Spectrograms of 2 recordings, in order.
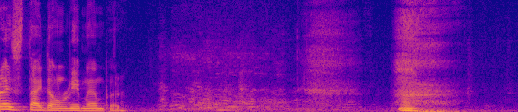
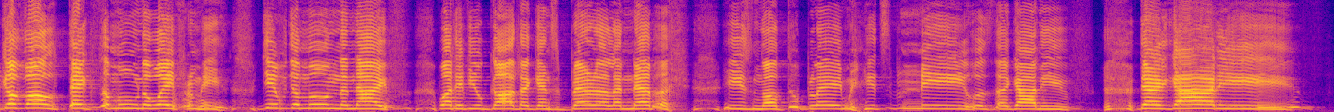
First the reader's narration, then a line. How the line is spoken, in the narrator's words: cried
